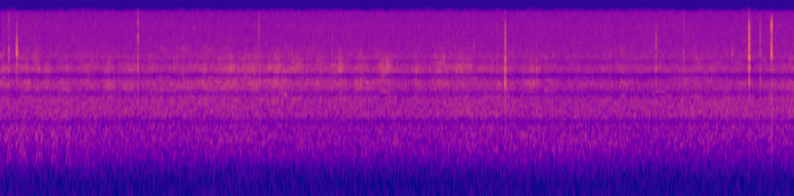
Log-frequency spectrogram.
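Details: Steady wind and engine-like hum with a few sharp clicks and no clear animal calls.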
